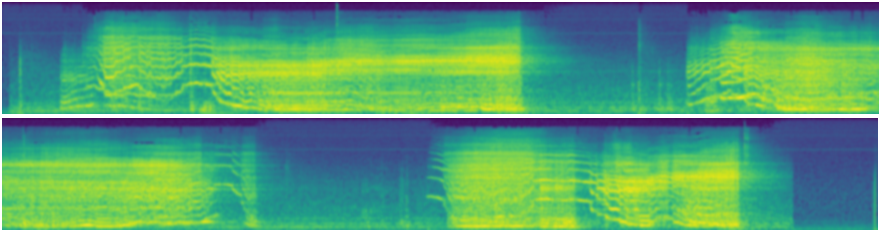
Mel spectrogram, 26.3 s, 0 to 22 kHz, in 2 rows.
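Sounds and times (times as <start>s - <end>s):
door squeaking: 0.9s - 7.8s, 10.3s - 17.0s, 19.6s - 24.4s.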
